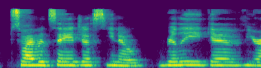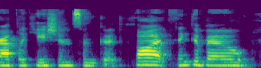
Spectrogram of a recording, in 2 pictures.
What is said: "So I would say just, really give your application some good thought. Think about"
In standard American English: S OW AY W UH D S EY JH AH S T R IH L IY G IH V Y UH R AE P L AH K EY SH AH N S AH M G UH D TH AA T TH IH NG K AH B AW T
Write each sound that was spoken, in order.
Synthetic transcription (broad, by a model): S OW AY W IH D S EY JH AH S T R IH L IY G IH V Y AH R AE P L AH K EY SH AH N S AH M G UH D TH AA T TH IH NG K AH B AW T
